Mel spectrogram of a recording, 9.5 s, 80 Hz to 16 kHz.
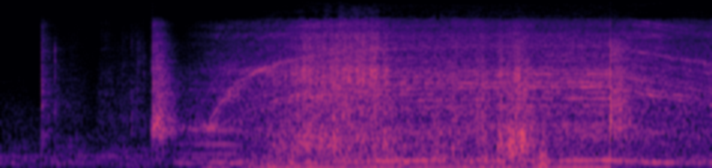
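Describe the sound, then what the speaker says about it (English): Electric dog clippers fitted with a 7 blade shave a Cocker Spaniel. After a couple of sharp clicks, a steady, close motor buzz starts and holds evenly through most of the clip. "Now I'm going to continue shaving her with the 7 blade"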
